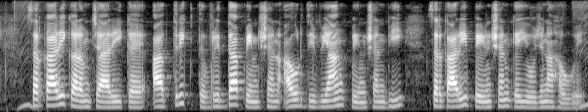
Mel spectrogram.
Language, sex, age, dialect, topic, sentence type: Bhojpuri, female, 36-40, Western, banking, statement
